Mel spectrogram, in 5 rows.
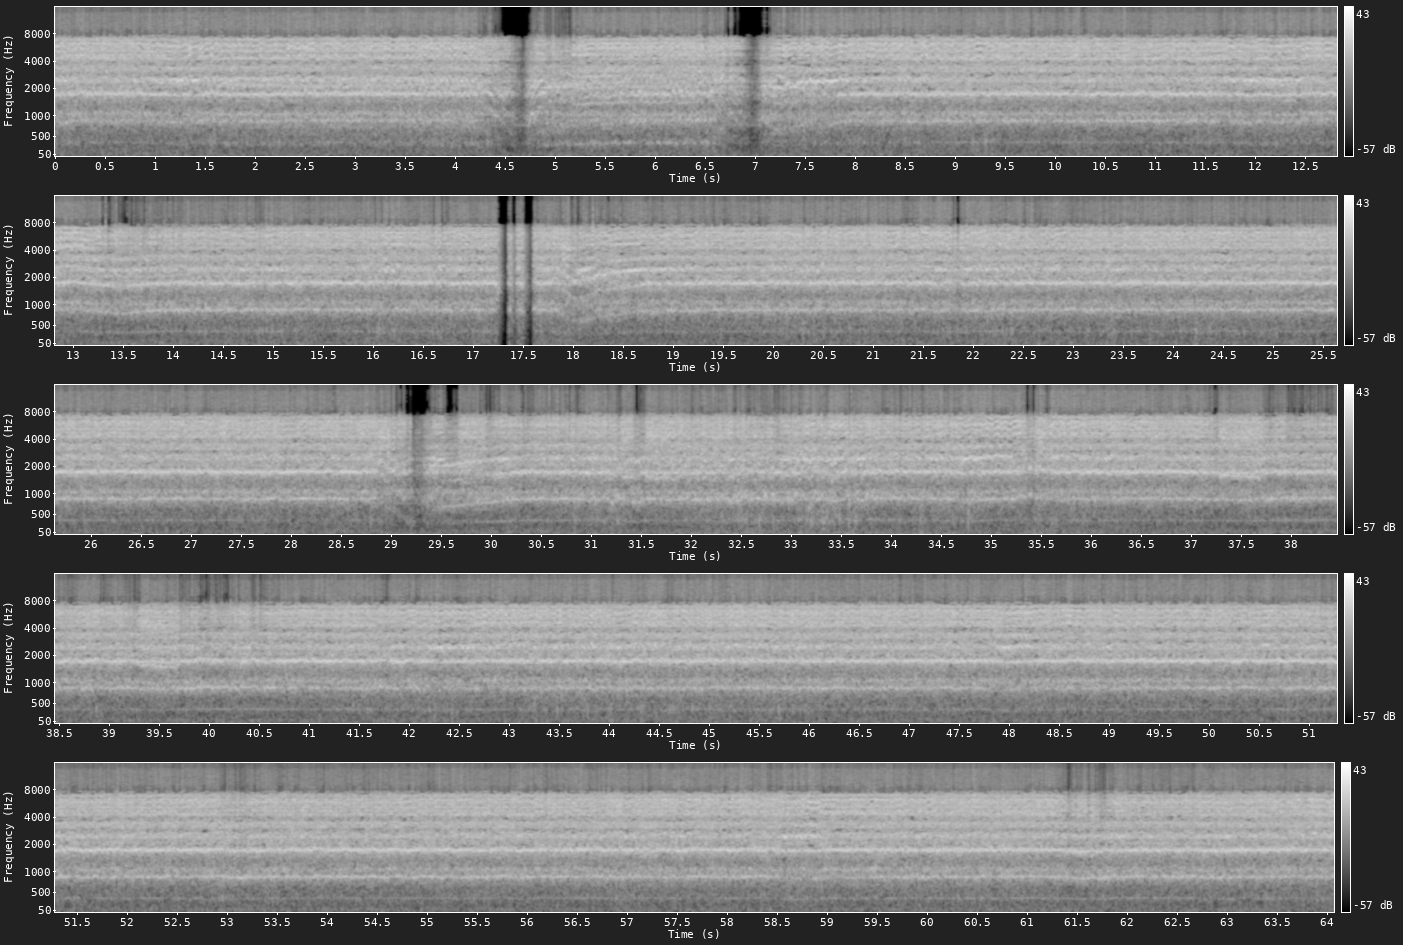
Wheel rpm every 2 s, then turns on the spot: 220, 200, 160, 160, 230, 230, 220, 230, 220, 210, 230, 230, 230, 240, 160, 220, 220, 230, 230, 230, 240, 230, 230, 230, 230, 230, 230, 230, 230, 230, 230, 230.
none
